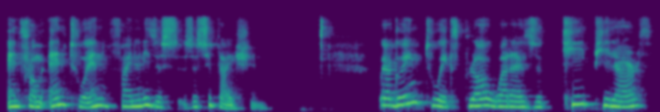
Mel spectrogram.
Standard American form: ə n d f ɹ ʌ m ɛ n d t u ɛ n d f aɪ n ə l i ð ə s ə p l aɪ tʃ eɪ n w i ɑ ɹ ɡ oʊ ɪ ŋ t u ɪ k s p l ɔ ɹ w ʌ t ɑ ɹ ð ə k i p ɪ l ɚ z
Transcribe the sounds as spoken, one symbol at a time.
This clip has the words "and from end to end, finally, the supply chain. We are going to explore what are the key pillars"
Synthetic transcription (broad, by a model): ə n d f ɹ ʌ m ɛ n t u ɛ n f aɪ n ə l i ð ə s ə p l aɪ ʃ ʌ n w i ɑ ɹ ɡ oʊ ɪ ŋ t u ɪ k s p l ɔ ɹ w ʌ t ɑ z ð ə k i p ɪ l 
